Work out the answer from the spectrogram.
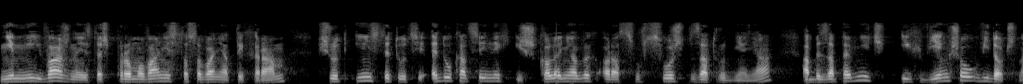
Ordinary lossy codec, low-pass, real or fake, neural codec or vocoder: none; 7.2 kHz; real; none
